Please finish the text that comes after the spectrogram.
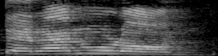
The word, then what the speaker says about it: Pteranodon: P silent. P is silent. Pterodactyl and Pteranodon.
